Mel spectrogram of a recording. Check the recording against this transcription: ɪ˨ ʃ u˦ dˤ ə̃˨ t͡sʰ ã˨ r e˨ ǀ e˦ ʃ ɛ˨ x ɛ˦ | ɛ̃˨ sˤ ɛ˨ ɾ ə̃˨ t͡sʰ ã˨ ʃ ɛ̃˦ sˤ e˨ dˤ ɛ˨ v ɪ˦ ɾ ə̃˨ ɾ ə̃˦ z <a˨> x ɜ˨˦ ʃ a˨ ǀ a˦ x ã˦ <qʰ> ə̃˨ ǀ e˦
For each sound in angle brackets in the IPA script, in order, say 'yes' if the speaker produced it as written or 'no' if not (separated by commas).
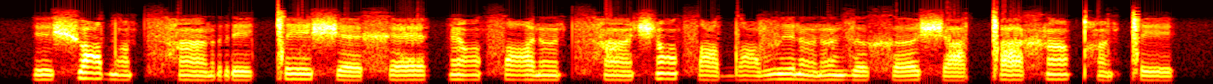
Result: no, yes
